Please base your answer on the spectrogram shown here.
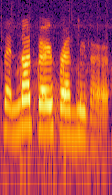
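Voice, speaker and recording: An excited woman chatting briefly on a live stream about sea creatures. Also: on the high side, narrow, tinny audio, very noisy.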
